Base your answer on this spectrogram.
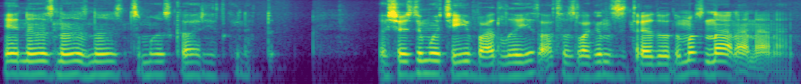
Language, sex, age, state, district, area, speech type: Kashmiri, male, 45-60, Jammu and Kashmir, Srinagar, urban, spontaneous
